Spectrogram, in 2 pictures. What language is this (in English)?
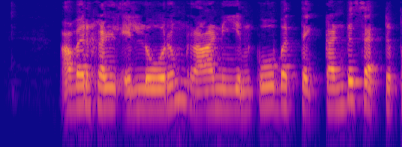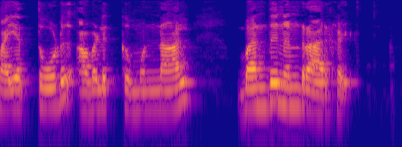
Tamil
